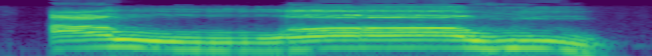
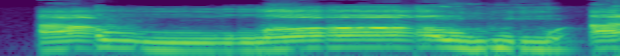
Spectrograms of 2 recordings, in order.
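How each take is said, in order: Both takes have the same delivery.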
